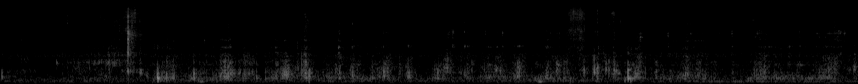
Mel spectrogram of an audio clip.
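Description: A person chewing a mouthful of leafy salad with onion and avocado. The crunching is faint and irregular and goes on for several seconds.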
